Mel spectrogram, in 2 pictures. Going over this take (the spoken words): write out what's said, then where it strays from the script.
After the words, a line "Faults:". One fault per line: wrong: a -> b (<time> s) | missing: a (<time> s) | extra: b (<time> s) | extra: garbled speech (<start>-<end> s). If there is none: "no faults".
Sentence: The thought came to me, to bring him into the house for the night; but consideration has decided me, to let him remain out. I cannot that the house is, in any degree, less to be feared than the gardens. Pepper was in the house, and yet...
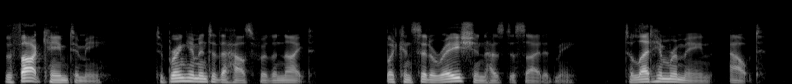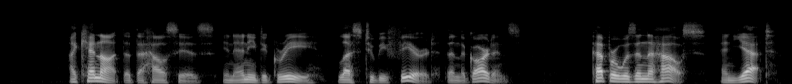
The thought came to me, to bring him into the house for the night; but consideration has decided me, to let him remain out. I cannot that the house is, in any degree, less to be feared than the gardens. Pepper was in the house, and yet...
Faults:
no faults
